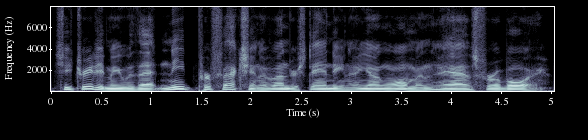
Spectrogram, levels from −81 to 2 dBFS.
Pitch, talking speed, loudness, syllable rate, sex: 130 Hz, 190 wpm, -14 LUFS, 4.7 syllables/s, male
